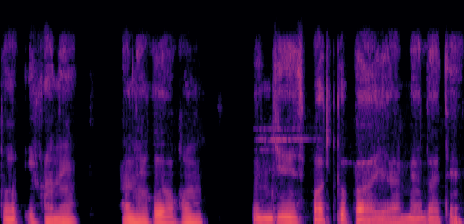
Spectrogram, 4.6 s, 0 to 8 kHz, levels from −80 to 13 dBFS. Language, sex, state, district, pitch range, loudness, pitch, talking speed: Bengali, male, West Bengal, Jhargram, 95-115 Hz, -25 LUFS, 105 Hz, 115 wpm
